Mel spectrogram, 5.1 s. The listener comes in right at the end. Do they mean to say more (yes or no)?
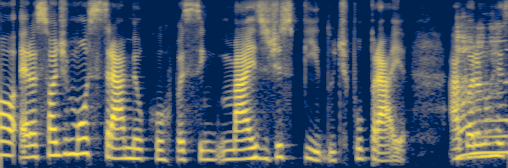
no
